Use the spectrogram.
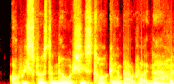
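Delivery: hushed whisper. Leaning over to ask another character a question: whispering. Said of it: "whisper in her ear".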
